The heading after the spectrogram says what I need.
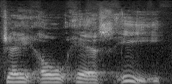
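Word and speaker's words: José: The word Jose is Jose, but it's pronounced with an H.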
